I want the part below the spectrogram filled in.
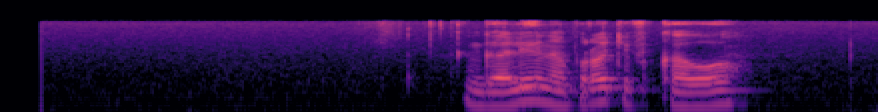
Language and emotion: Russian, neutral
